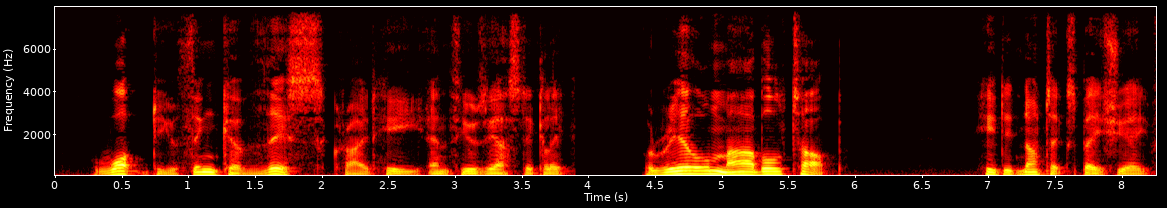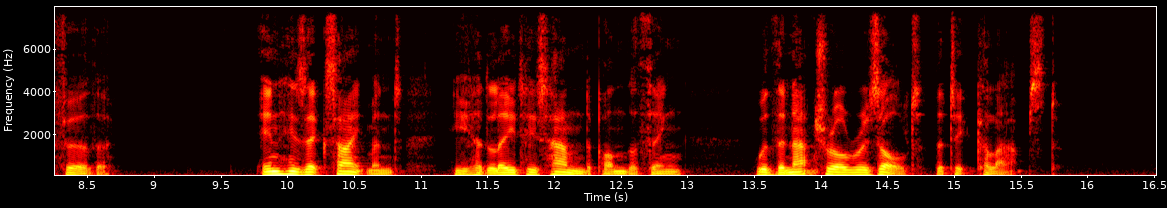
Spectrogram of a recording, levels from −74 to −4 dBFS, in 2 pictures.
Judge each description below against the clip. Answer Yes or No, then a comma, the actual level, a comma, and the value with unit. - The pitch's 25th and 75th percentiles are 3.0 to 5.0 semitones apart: No, wide, 5.5 semitones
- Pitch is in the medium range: No, low, 105 Hz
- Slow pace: Yes, slow, 125 wpm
